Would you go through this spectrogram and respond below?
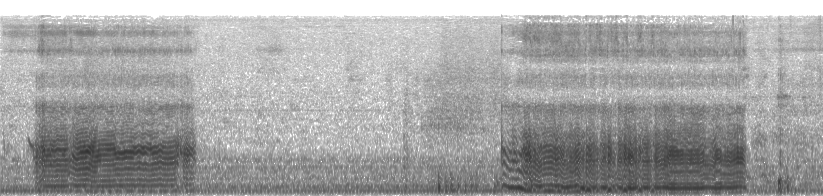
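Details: Sleeping Brussels Griffon dog: two long, loud, rattling snores on the in-breath with quiet pauses between them, steady and regular; snoring.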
